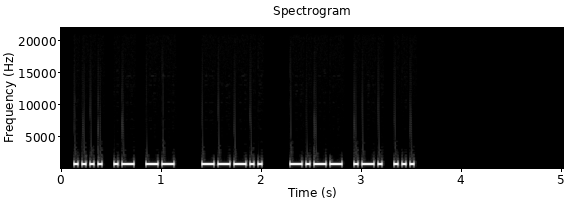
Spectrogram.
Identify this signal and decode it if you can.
Morse code, heard as a keyed tone, about 31 wpm, 700 Hz. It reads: HAM 8 YRS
